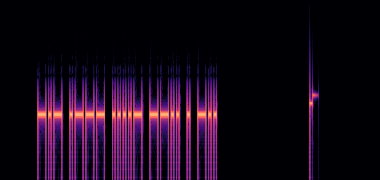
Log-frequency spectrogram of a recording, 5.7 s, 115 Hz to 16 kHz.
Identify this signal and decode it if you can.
Morse code, heard as a keyed tone, about 30 wpm, 700 Hz. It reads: KJ4ZED
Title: USA Call Signs 30wpm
